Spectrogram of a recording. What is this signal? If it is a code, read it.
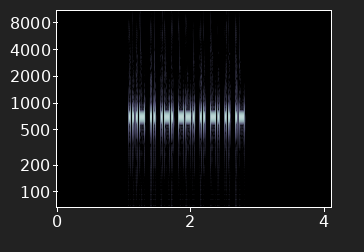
Morse code, heard as a keyed tone, about 46 wpm, 700 Hz. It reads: VIRGINIA
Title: USA Common Names - 45wpm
